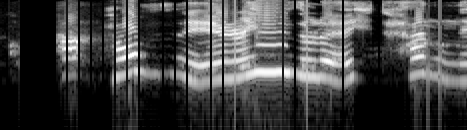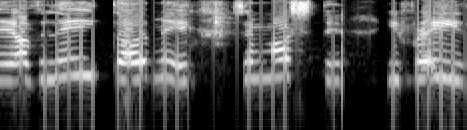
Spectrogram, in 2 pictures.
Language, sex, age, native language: Icelandic, male, 18-19, Polish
